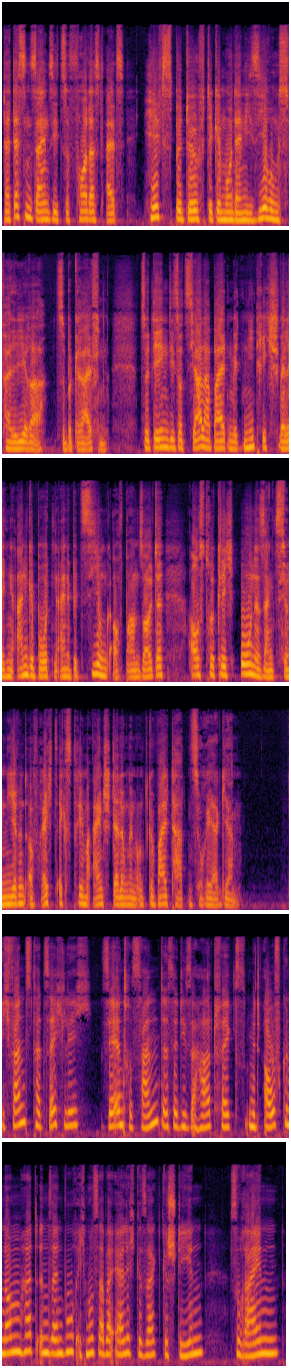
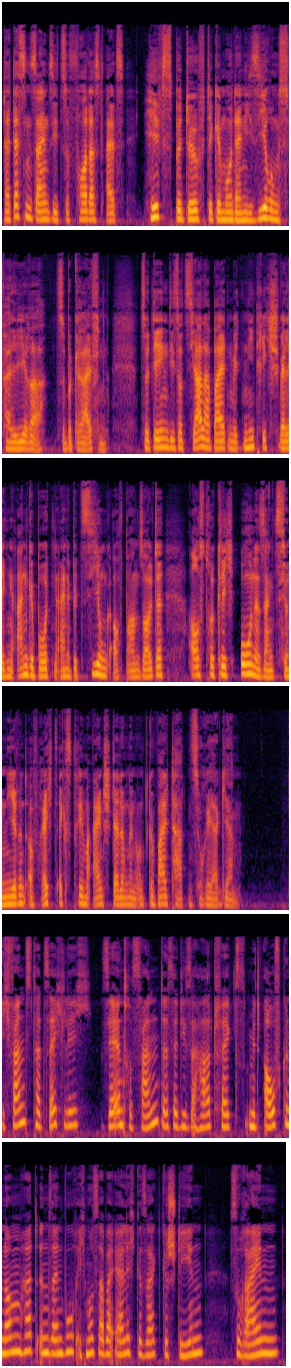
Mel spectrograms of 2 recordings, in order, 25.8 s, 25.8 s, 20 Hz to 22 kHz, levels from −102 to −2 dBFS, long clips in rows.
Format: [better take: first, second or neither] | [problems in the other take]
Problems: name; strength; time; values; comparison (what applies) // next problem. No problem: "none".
second | distortion; slight; 10 dB below the speech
